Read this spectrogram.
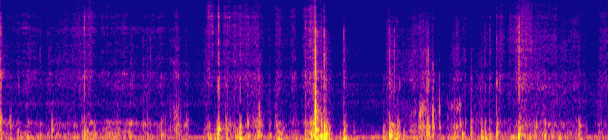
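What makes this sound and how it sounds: A hollow, clear plastic CD spindle case with a black base and discs visible inside is held and turned in the hands while fingertips tap and rub its plastic lid. The result is quiet, dull, low-heavy taps and soft rubbing with very little ring, the loudest tap landing near the middle.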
